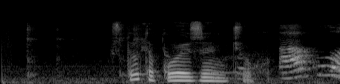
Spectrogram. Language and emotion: Russian, neutral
